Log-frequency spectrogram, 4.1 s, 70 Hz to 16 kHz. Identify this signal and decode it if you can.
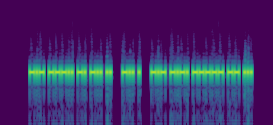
Morse code, heard as a keyed tone, about 49 wpm, 700 Hz. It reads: K8NDI DE KC0MS
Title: USA Callsign DE Callsign - 5 Characters - 50wpm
